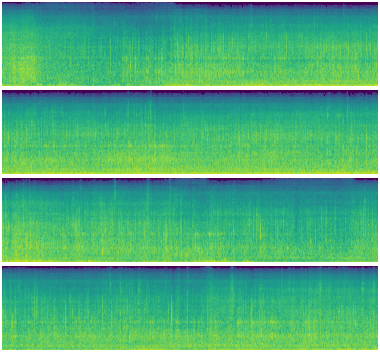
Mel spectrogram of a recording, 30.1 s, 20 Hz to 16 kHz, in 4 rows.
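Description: Mountain-bike tyres crunching and crackling over a loose gravel and stone track, under a heavy rumble of wind on the microphone at speed. The wind rumble is loudest from about 4 to 16 seconds in and then eases.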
